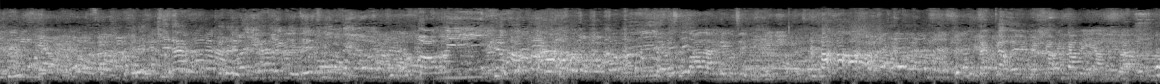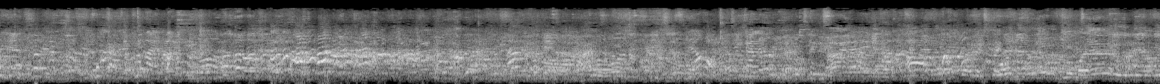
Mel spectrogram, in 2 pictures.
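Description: A crowd of men and women talks and laughs loudly all around, close by.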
